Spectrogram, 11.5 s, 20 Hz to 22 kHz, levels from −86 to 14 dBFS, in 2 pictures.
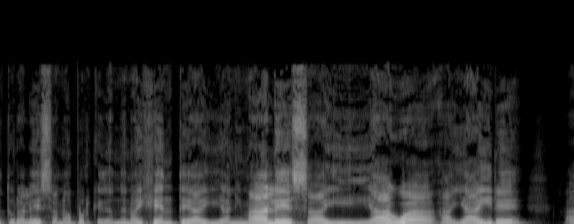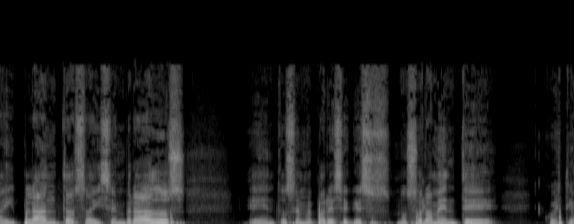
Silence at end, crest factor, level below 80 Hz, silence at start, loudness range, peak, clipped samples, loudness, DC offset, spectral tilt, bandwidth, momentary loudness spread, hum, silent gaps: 0 s; 20 dB; -48 dBFS; 0 s; 8 LU; -8 dBFS; under 0.1%; -27 LUFS; under 0.1%; -5.5 dB/octave; 16 kHz; 14 LU; none; none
